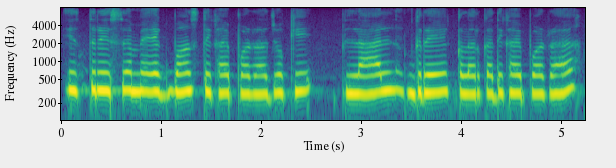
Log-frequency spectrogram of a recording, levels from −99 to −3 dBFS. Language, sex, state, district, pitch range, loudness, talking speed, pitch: Hindi, female, Jharkhand, Garhwa, 295-320 Hz, -12 LUFS, 205 wpm, 305 Hz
